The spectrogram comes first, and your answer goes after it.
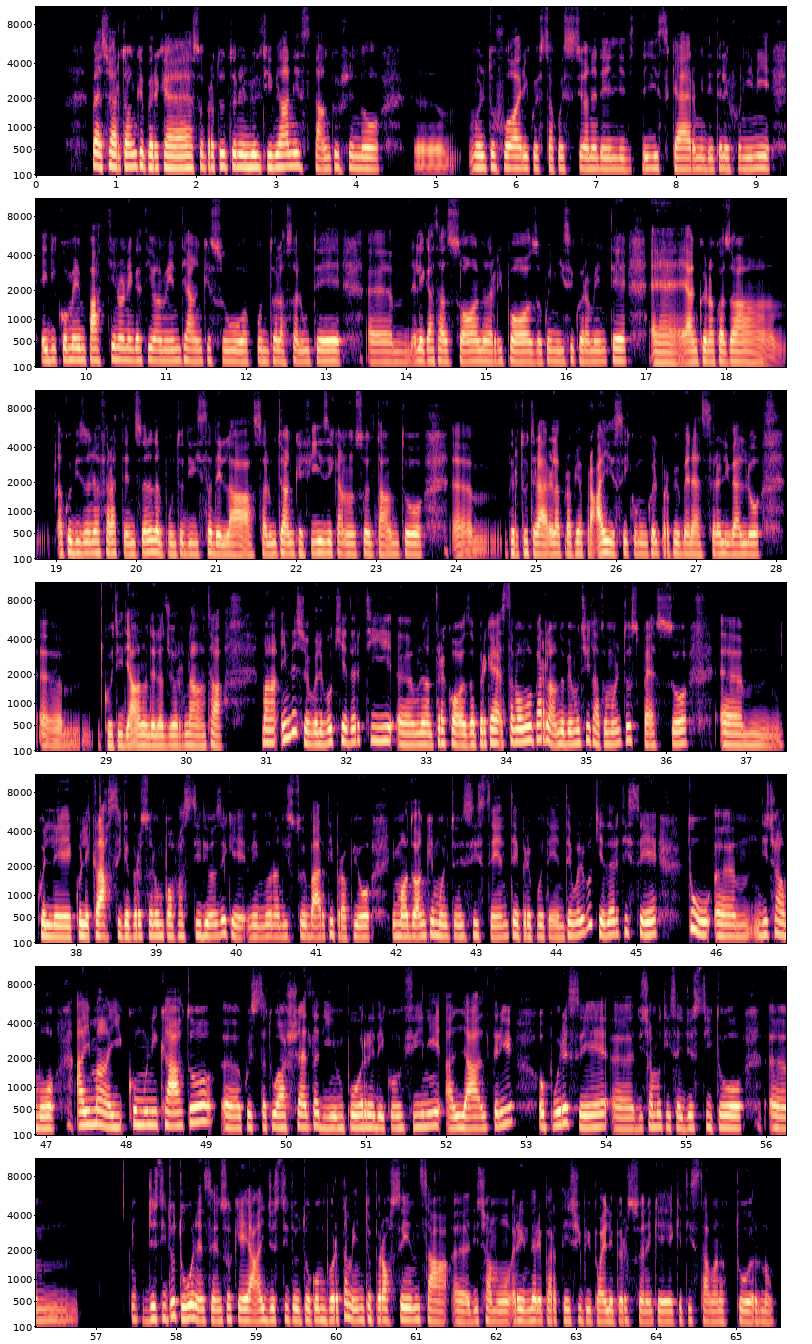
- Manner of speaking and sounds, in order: tongue click; "proprio" said as "propio"
- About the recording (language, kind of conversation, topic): Italian, podcast, Quali limiti ti dai per messaggi e chiamate?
